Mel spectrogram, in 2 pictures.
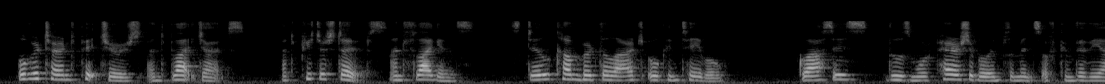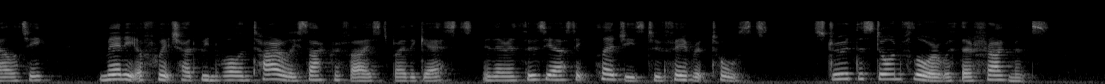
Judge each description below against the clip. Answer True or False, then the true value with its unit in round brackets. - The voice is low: False (195 Hz)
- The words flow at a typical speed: False (130 wpm)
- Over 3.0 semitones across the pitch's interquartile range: True (3.8 semitones)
